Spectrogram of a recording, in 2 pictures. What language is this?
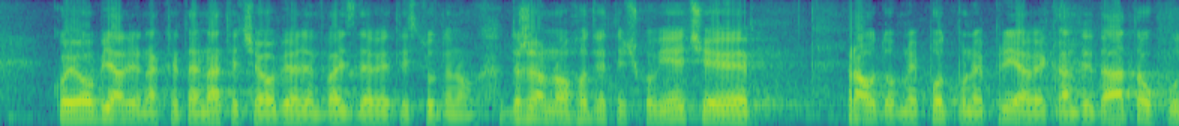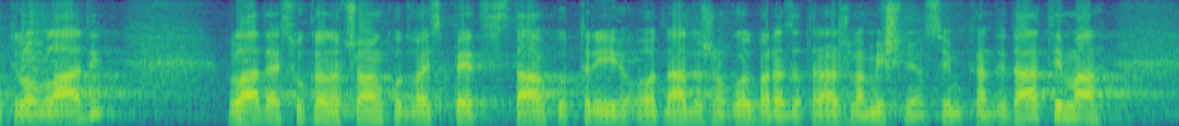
Croatian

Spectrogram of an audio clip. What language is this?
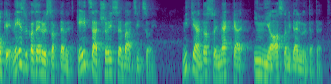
Hungarian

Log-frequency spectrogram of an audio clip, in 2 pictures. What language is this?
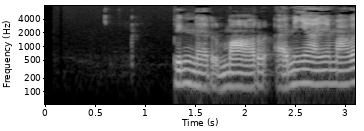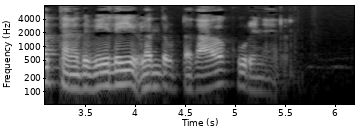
Tamil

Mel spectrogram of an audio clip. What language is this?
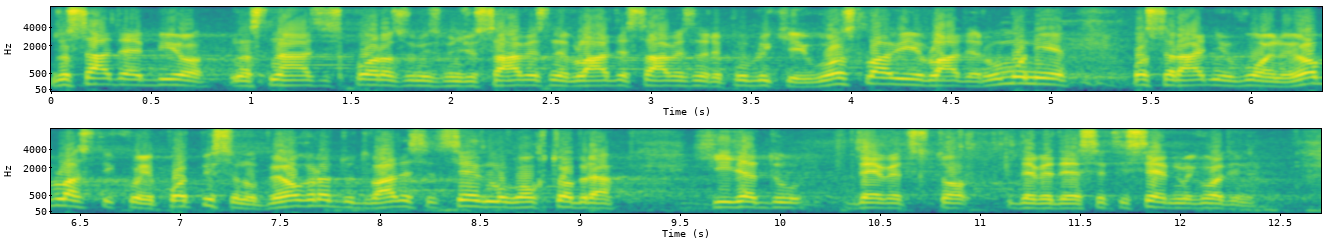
Serbian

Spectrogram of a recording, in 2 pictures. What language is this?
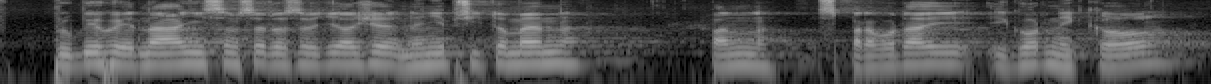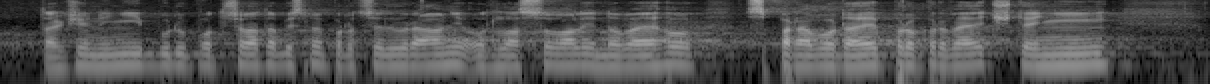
Czech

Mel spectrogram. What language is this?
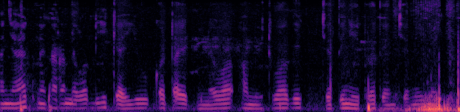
Kalenjin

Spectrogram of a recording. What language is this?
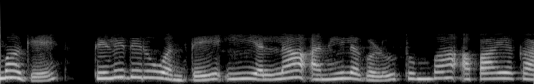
Kannada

